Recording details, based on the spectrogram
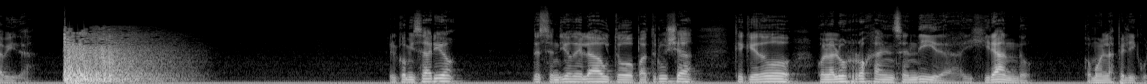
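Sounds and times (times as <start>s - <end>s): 
speech: 0.0s - 1.2s, 3.9s - 4.7s, 5.3s - 11.4s
gunshot: 0.6s - 2.1s.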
